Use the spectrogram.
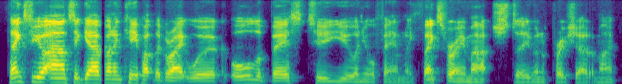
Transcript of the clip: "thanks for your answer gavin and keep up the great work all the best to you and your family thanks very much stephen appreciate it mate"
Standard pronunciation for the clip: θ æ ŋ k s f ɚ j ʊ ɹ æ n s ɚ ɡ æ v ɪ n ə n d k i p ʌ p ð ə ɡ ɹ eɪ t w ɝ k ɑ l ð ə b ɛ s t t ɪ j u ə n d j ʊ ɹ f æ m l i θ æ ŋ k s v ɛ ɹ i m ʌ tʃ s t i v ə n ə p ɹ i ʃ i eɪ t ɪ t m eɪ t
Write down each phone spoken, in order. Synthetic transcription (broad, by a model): θ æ ŋ k s f ɚ j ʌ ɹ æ n s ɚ ɡ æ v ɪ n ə n k i p ʌ p ð ə ɡ ɹ eɪ t w ɝ k ɑ l ð ə b ɛ s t t ɪ j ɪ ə n j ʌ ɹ f æ m l i θ æ ŋ k s v ɛ ɹ i m ʌ tʃ s t i v ə n ə p ɹ i ʃ i eɪ t ɪ t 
